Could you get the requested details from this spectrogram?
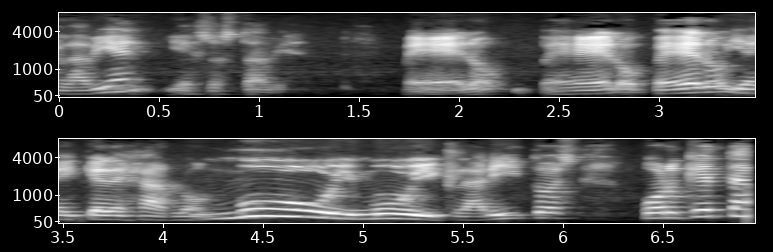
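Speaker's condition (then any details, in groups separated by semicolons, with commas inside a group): No condition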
